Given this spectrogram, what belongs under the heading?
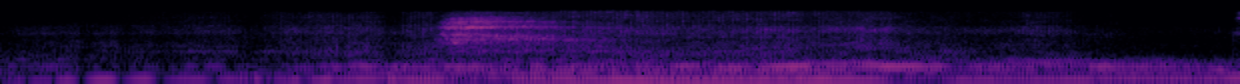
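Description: Dirt bikes and four-wheelers riding down a residential street, their engines droning and revving at a steady middle distance with a swelling pass partway through, no talk.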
